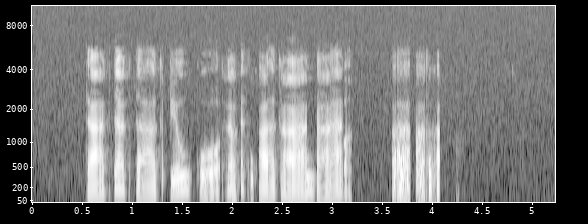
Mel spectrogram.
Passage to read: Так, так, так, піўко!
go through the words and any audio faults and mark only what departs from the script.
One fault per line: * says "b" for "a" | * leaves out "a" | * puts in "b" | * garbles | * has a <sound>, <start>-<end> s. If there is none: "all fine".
* garbles
* has a laugh, 3.6-4.1 s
